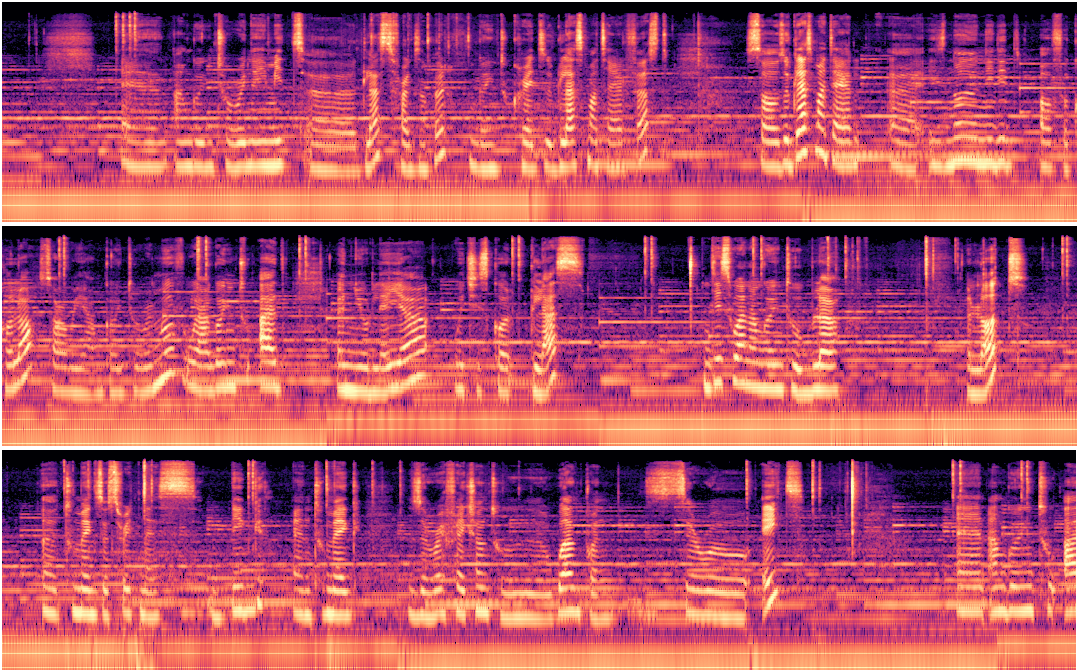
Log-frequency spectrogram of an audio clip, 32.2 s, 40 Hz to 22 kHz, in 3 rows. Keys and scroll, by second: 3.5-4.9 typing, 18.8-19.8 typing, 20.0 Return, 21.9-23.1 typing, 24.5-25.5 typing, 28.9 8, 29.6 Return.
